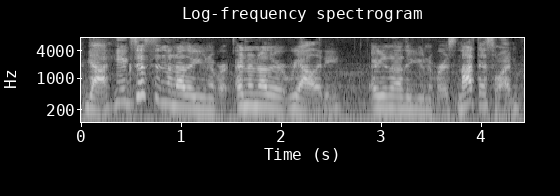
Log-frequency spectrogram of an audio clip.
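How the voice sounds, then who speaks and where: Young woman rambling about books on a live, bright edgy voice going a bit hoarse, lots of "like", faint hiss behind. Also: medium pitch, fast talker, rough recording. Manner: chatty, frank, swears freely, many "like" fillers. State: hoarse, losing her voice. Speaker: book livestreamer. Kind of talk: casual live-stream book chat.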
